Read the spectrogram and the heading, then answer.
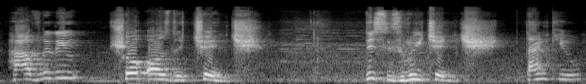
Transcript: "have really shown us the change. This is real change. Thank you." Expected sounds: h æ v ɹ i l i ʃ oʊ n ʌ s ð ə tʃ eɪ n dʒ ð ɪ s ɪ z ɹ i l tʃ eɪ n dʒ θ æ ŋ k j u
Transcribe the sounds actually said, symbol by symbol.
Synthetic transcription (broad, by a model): h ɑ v ɹ i l i ʃ oʊ ʌ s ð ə tʃ eɪ n dʒ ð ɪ s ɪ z ɹ i l tʃ eɪ n dʒ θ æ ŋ k j u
